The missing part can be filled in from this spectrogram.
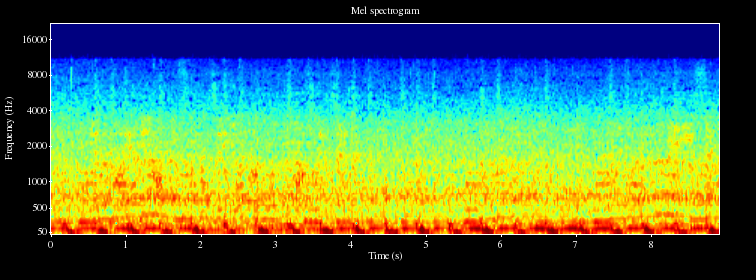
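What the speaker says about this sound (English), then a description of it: "Listen to the crowd energy here in the early going." A crowd roars steadily in a football stadium during the early going of an Oklahoma game, forming a dense, continuous wall of noise beneath the commentators' voices.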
